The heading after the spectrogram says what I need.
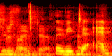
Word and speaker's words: Pluvicto: Can you pronounce it? Pluvicto. I haven't practiced enough. Pluvicto. That's Pluvicto.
